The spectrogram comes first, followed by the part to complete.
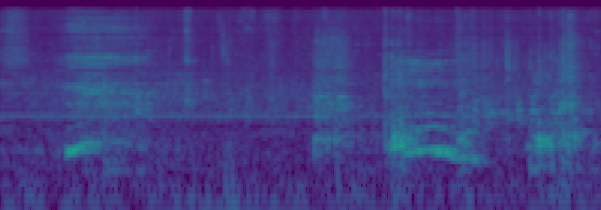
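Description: Short wordless vocal sounds from people suffering the heat of very hot wing sauce: brief falling-pitch groans and hissing, sharp breaths.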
